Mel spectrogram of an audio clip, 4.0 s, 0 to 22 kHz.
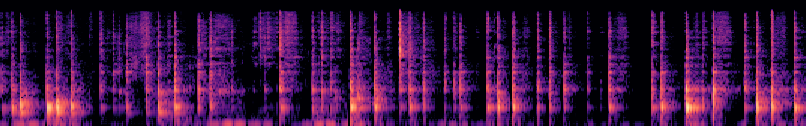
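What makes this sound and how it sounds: A small, hollow, cylindrical silver metal tin is tapped on its side and lid with long nails while being turned in the hand. The result is a quick, uneven run of short, dry clicks, each with a brief hollow metallic ring around 480 Hz, bright tips and almost no low end.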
